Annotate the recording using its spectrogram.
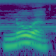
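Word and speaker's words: נֹחַ: Versículo 29 não é no hebraico se pronuncia nua isso revela por Qual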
